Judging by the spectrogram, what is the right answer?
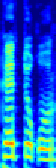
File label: "petuqi", Archi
